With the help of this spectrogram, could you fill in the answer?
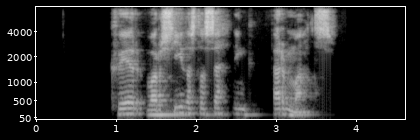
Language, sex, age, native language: Icelandic, male, 20-29, Icelandic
